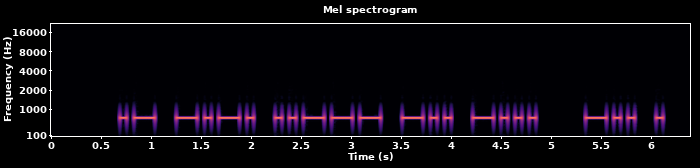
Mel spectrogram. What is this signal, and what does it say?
Morse code, heard as a keyed tone, about 17 wpm, 700 Hz. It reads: AC2DB DE
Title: USA Callsign DE Callsign - 5 Characters - 17wpm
